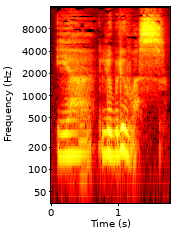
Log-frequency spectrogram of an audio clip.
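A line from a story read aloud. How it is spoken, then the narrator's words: Soft whisper. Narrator (Russian): прошептал он тихо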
